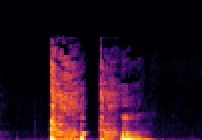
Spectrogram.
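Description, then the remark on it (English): Two harsh, chesty coughs in quick succession, fairly loud, the second one dragging into a rougher, throaty tail, with silence around them. “Cough's killing me here.”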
